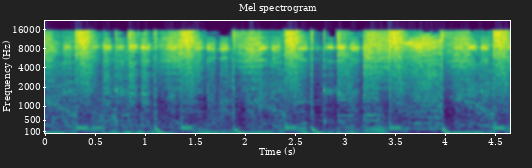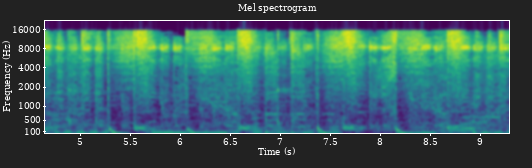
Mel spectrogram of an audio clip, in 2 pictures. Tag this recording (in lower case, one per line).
dubstep
music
